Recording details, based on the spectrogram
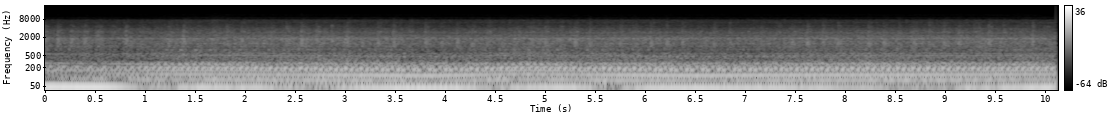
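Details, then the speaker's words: Mercedes W210 E300 turbo diesel just after a crank no-start, throttle held; low, uneven lumpy diesel clatter at idle that wants to stall; fuel pressure or glow plugs suspected, no trouble codes stored, unconfirmed. "once really wants to die doesn't it"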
